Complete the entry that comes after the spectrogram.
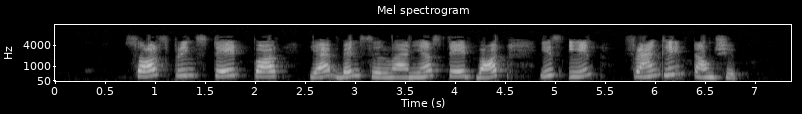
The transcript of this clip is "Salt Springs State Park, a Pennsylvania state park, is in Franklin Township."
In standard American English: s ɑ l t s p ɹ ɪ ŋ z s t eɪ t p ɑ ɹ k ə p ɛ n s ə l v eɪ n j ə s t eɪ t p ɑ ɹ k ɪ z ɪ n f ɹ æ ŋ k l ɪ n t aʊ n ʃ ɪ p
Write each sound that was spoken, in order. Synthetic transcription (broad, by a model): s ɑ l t s p ɹ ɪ ŋ s t eɪ t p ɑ ɹ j ə b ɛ n s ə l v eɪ n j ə s t eɪ t b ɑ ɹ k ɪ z ɪ n f ɹ æ ŋ k l ɪ n t aʊ n ʃ ɪ p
